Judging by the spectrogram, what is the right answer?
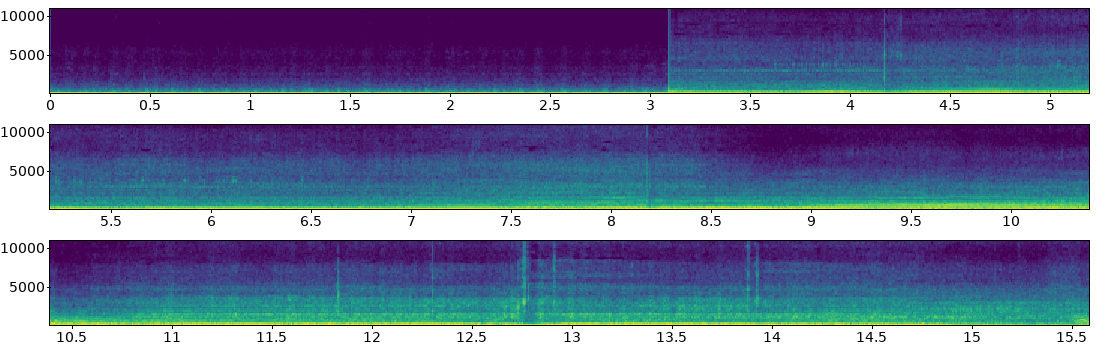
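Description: Snowmobile engine idling steadily, then, after a sudden change about three seconds in, running under throttle. Its pitch wavers and climbs for several seconds, falls back, then holds steady as the sled rides across snow.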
